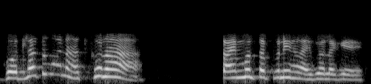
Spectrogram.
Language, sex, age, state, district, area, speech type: Assamese, female, 30-45, Assam, Nalbari, rural, conversation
